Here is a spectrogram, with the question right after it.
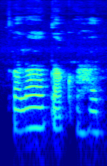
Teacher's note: Qaf merupakan salah satu huruf qalqalah karena dia berada di tengah kalimat, berarti termasuk ke dalam qalqalah sughra, dipantulkan secara dengan pelan.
